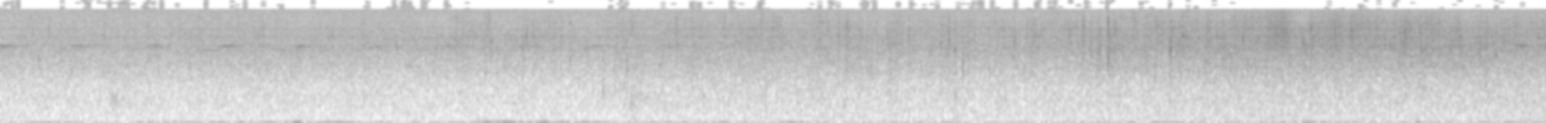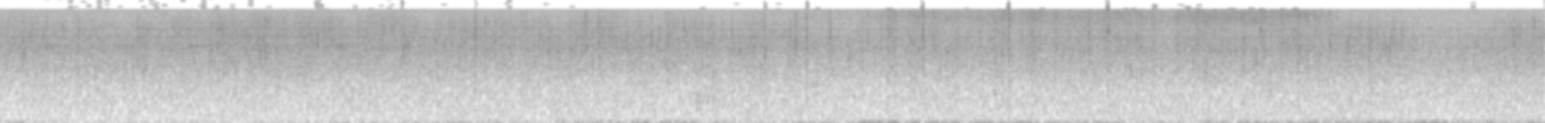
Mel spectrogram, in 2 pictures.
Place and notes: ambiance enregistrée sur le tournage de bal poussiere dhenri duparc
